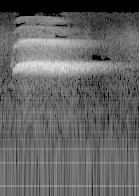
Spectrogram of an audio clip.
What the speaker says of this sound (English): you may start after the whistle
